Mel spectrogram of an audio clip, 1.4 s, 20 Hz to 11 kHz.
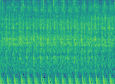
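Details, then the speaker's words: Bajaj Pulsar NS125 after 4th service, oil changed: small single idling with a light clatter on the exhaust beat; tappet problem found at service, owner plans replacement. "देखिए servicing कराने गया था तो टैपेड का problem था। भैया बोले कि 200 से 300 के आसपास पड़ेगा।"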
